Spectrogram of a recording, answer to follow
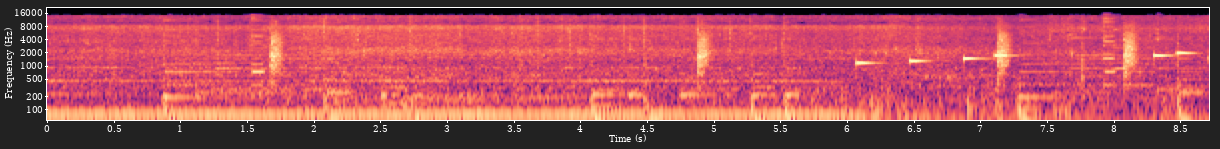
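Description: Background music with short melodic notes and occasional sharp hits, over the steady drone of a boat engine that drops away about six seconds in.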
